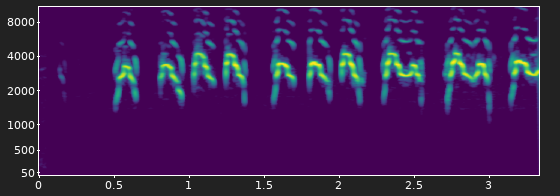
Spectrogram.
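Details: Great crested grebe at Liepāja, Latvia, in 2023: a fast series of harsh, buzzy, nasal notes, about eleven in three seconds, each with a rising and falling shape, in clean silence.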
